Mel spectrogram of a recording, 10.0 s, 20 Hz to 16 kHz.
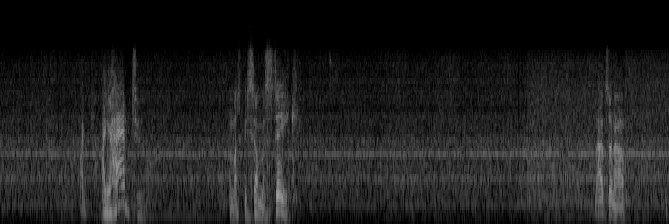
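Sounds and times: faint high hum: 0.0 - 10.0
film projector whirring: 0.0 - 10.0.

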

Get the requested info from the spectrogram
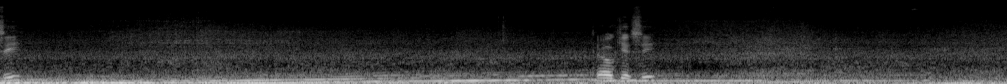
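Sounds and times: low road rumble: 0.0 - 10.0.

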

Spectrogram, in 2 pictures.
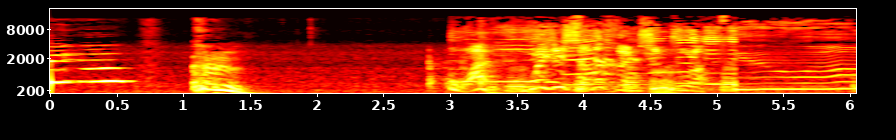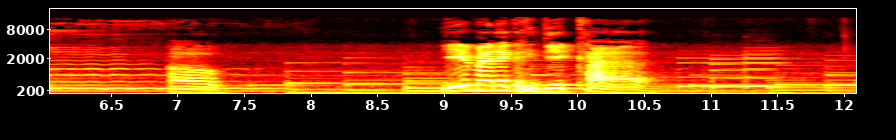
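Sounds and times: person's voice falling in pitch: 3.0 - 6.4.

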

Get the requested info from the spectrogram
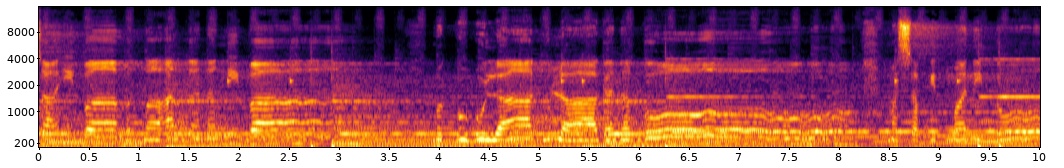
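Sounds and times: instrumental backing with bass: 0.0 - 10.0
person singing pop ballad: 0.0 - 10.0.

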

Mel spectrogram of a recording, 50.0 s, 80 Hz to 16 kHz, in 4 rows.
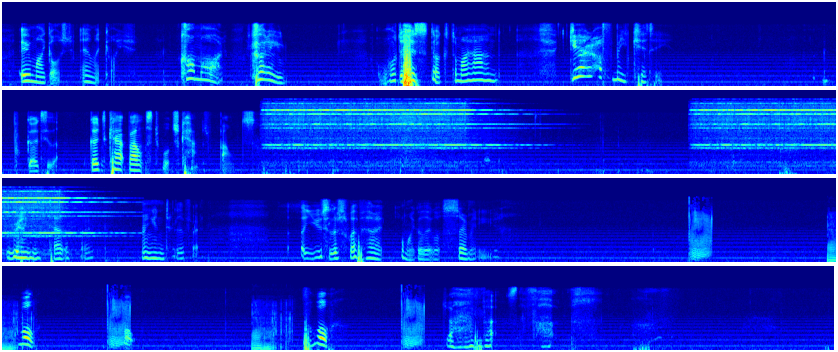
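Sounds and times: telephone bell ringing: 16.4 - 21.1, 22.8 - 27.2
fart sound effects: 35.4 - 35.8, 37.4 - 37.9, 39.1 - 39.5, 41.3 - 42.1, 43.5 - 43.9.

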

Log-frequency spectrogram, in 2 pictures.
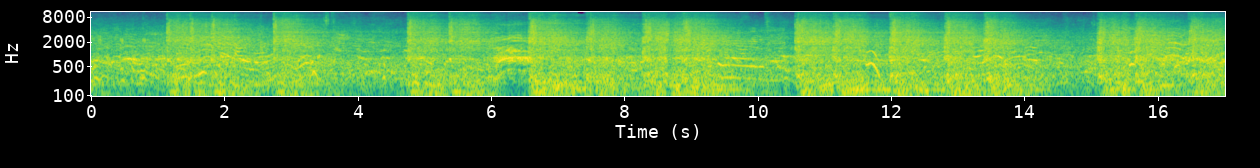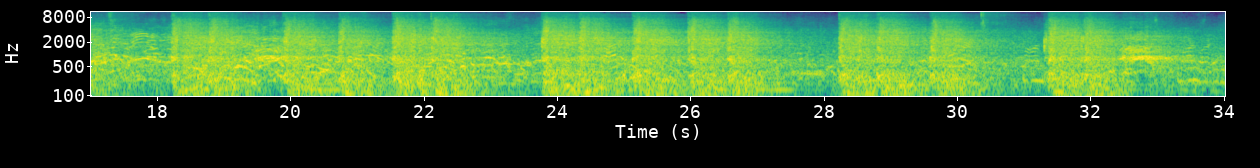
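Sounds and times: crowd yelling: 0.0 - 34.0
stomping and slapping in unison: 1.1 - 3.4, 4.7 - 9.8, 10.5 - 14.2, 15.0 - 17.4, 18.2 - 22.8, 23.7 - 27.4, 28.2 - 30.6, 31.3 - 33.2.

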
